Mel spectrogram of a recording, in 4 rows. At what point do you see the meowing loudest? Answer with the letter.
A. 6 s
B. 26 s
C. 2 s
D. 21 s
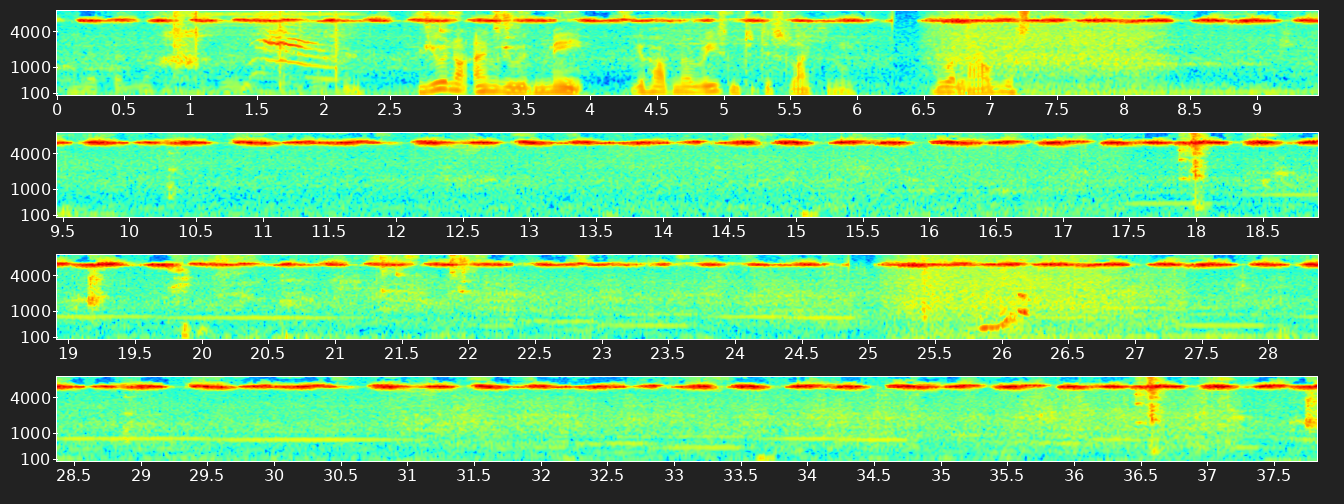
B.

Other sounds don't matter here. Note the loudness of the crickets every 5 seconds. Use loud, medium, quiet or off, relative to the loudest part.
medium, loud, loud, loud, medium, loud, loud, loud.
